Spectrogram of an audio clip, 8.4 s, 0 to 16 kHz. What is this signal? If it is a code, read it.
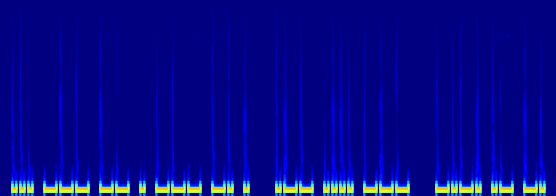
Morse code, heard as a keyed tone, about 20 wpm, 700 Hz. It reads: SOMEONE WHO CAN
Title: Sentences from Top 1000 Words - Review Part 4 - 20wpm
